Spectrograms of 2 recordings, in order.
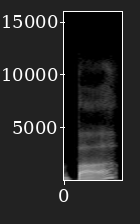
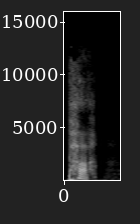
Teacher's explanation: They can be voiced, like a buh, or you feel a buzz, or voiceless, like a puh, which is just a puff of air.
